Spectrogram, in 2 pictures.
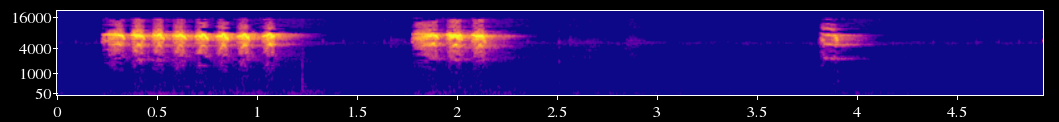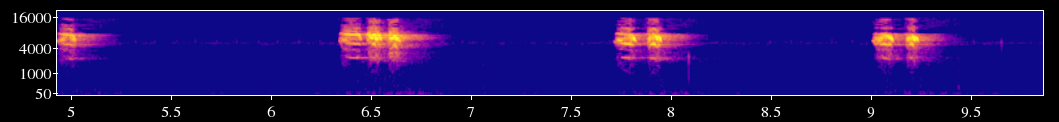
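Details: Shiny cowbird chick under human care after infestation by 27 Philornis larvae, giving scratchy, hissing begging bursts, some long and pulsed, others short, spaced irregularly one to two seconds apart in a quiet room.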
